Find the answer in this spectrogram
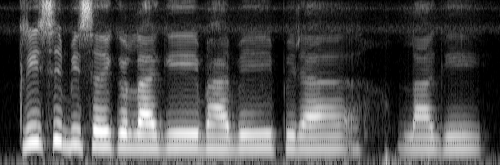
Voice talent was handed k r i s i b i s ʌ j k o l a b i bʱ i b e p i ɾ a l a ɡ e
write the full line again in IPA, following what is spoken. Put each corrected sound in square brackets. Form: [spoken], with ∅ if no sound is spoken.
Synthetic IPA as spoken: k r i s i b i s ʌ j k o l a [ɡ] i bʱ [a] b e p i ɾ a l a ɡ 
